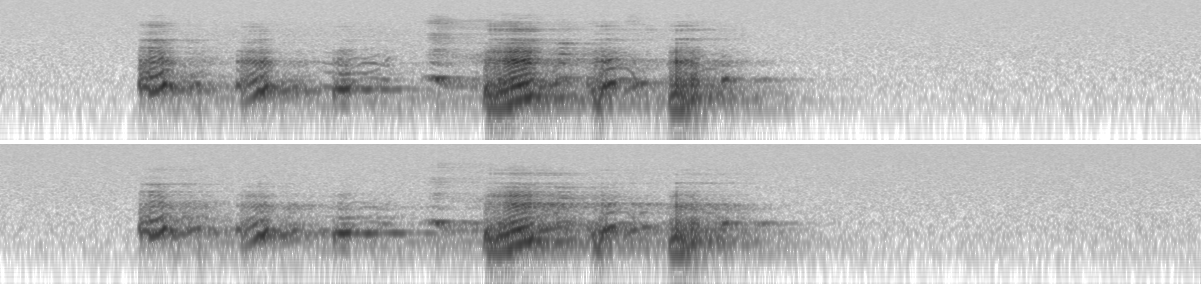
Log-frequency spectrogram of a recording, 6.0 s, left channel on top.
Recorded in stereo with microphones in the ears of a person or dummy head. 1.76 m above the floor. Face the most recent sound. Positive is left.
turn(degrees=45)  # may be behind; listen again after turning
